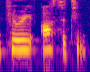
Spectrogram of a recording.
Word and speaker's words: curiosity: 我被橱窗里面漂亮的摆饰所吸引了。接下来我们看 curiosity 这个不可数名词。C-U-R 这个字根有关心的意思，所以 curiosity 是指好奇心或者是求知欲。注意它的重音是在 O 这个音节，念成 curiosity。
